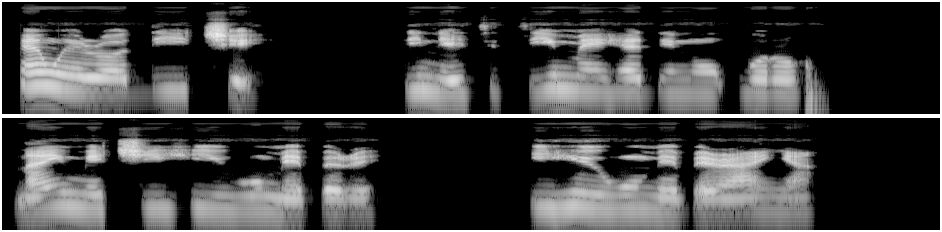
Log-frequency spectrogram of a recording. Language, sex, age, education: Igbo, female, 15-29, secondary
